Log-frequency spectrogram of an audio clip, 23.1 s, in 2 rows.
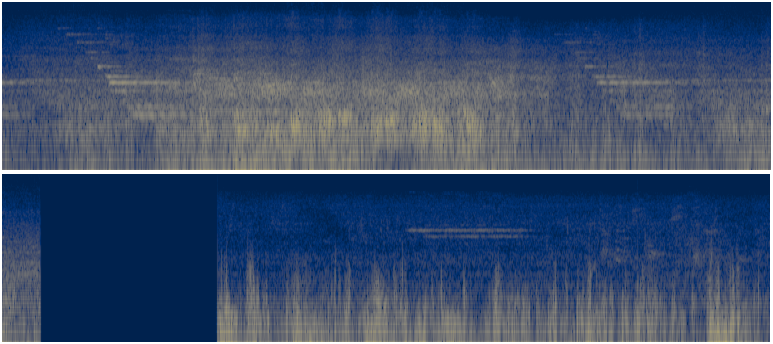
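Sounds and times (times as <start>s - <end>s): electric train passing: 0.0s - 12.1s.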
